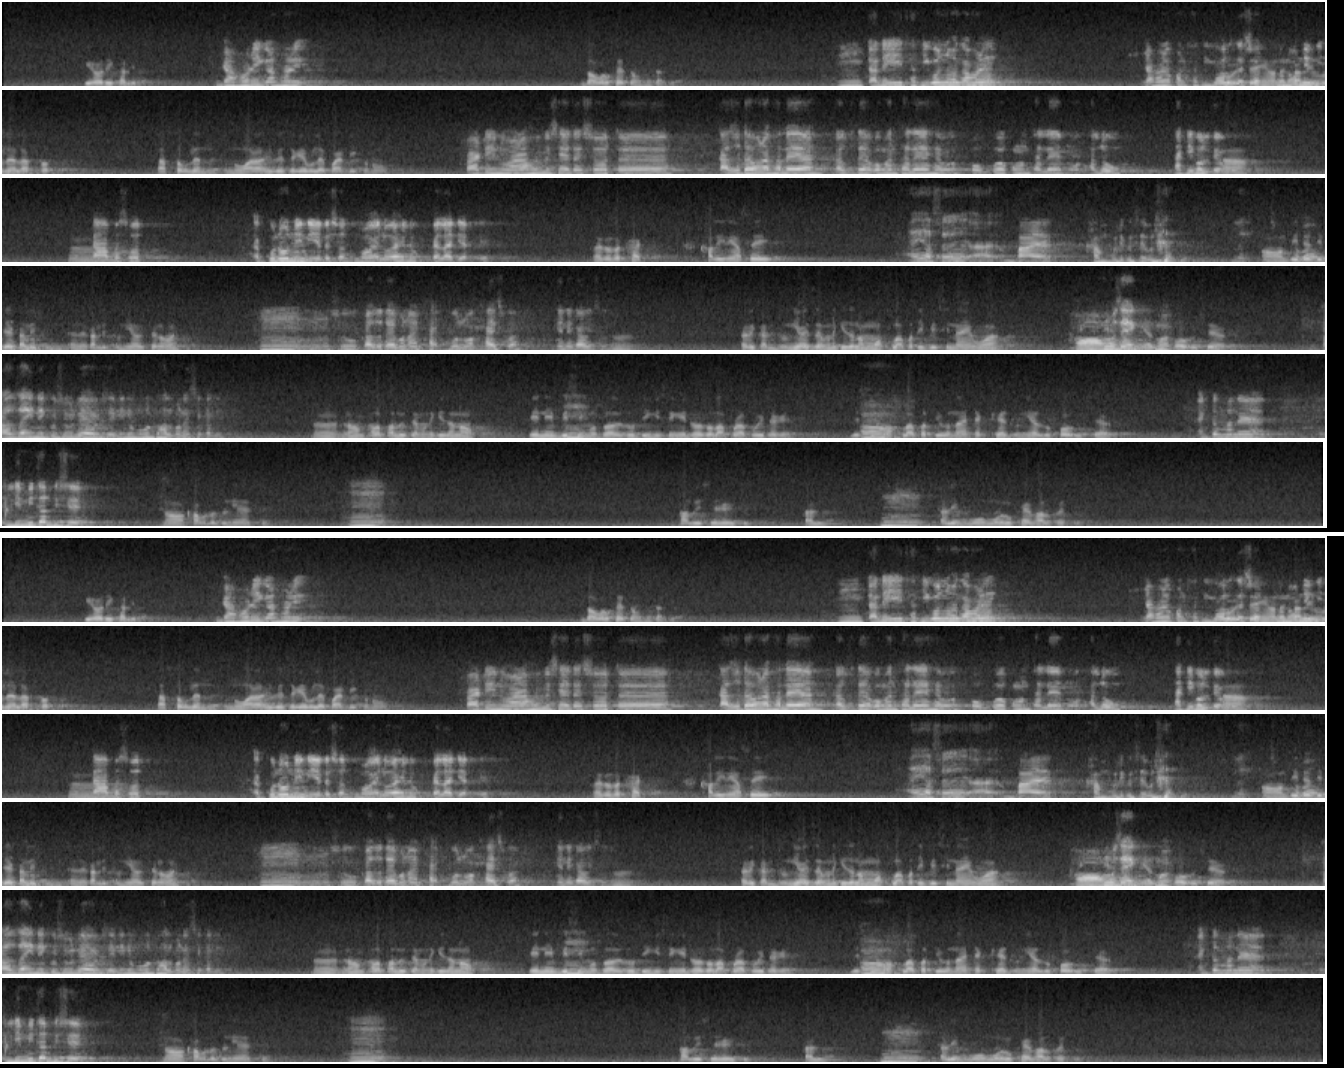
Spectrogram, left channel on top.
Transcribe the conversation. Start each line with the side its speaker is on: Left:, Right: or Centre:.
Right: কিহৰদি খালি।
Left: গাহৰি, গাহৰি।
Right: দবল খাইছ মানে কালি।
Left: উম, কালি থাকি গ'ল নহয় গাহৰি।
Right: হে
Left: গাহৰি অকন থাকি গ'ল
Right: কৰিছে
Left: তাৰপিছত
Right: ইহঁতে
Left: কোনেও
Right: কালি
Left: নিনিয়ে।
Right: বোলে লাষ্টত লাষ্টত বোলে নোৱাৰা হৈ গৈ চাগে বোলে পাৰ্টি কোনো
Left: পাৰ্টি নোৱাৰা হৈ গৈছে তাৰপিছত এ কাজু দাও নাখালে, কাজু দাই অকণমান খালে, সৰুবাপুৱে অকণমান খালে, মই খালোঁ। থাকি গ'ল তেওঁ,
Right: অ উম
Left: তাৰপাছত এ কোনো নিনিয়ে। তাৰপিছত, মইয়ে লৈ আহিলো, পেলাই দিয়াতকে
Right: হোটেলত খ খালি নে আছেই।
Left: এই আছে পাই খাম বুলি কৈছে বোলে? নে
Right: অ'
Left: খাবা
Right: দি দে
Left: আৰু
Right: দি
Left: মই
Right: দে কালি
Left: বোলো,
Right: ধুন কালি ধুনীয়া হৈছে নহয়।
Left: উম, চু কাজুদাই বনাই খাই বনোৱা খাই চোৱা কেনেকা হৈছে।
Right: উম, কালি কালি ধুনীয়া হৈছে মানে কি জান মছলা পাতি বেছি নাই হোৱা।
Left: অ'
Right: একে
Left: মোৰ যে
Right: ধুনীয়া
Left: এক- মই
Right: জোখৰ হৈছে আৰু।
Left: কাজুদাই এনেই কৈছো বুলি ভাবিছে। কিন্তু, বহুত ভাল বনাইছে কালি।
Right: উম, নহয় ভাল ভাল হৈছে মানে, কি জানৰ এনেই বেছি
Left: উম।
Right: মছলাদিলেও ডিঙি ডিঙি ধৰ জ্বলা পুৰা কৰি থাকে। বেছি
Left: অ'।
Right: মছলা পাতিও নাই একে ধুনীয়া জোখৰ হৈছে আৰু।
Left: একদম মানে লিমিটত দিছে।
Right: অ' খাবলৈ ধুনীয়া হৈছে।
Left: উম।
Right: ভাল হৈছে। সেইটো, কালি।
Left: উম।
Right: কালি মোৰ ময়ো খাই ভাল পাইছো।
